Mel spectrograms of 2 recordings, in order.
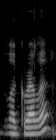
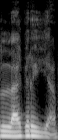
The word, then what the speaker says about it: Lagrella: Lagrella? Lagrella or Lagria? I'm going to go with Lagria because in Spanish, 2 L's is a Y.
